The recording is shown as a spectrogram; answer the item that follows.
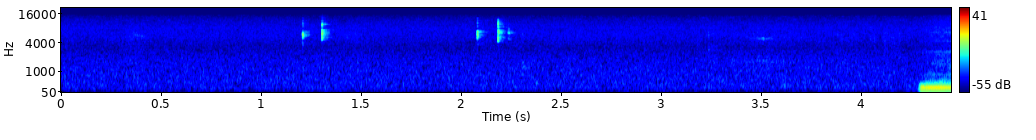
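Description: Two pairs of short computer mouse button clicks, about a second apart, over near silence.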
